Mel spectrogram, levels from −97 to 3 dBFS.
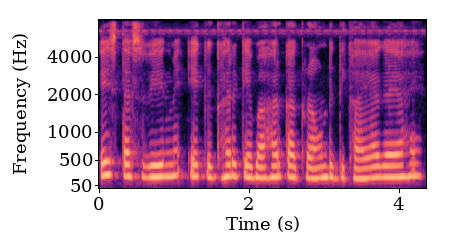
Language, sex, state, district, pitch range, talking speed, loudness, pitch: Hindi, female, Uttar Pradesh, Lucknow, 195-215 Hz, 165 wpm, -14 LUFS, 205 Hz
